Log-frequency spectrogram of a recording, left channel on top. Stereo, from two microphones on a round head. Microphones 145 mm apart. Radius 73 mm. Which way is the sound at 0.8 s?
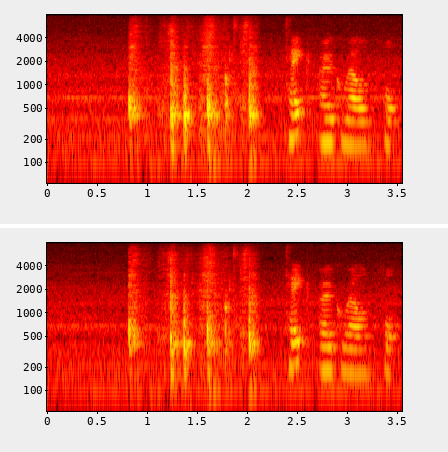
40° right (ahead or behind).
